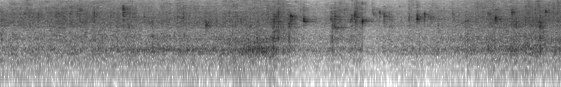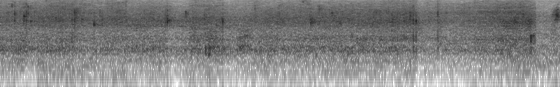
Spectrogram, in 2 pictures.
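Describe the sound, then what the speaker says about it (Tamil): Okra pieces fry in hot oil in a kadai, a steady bright crackling sizzle with occasional sharper pops, close and continuous, with no talk over it. "கடாயில எண்ணெய் விட்டு சூடாயிடுச்சு. ஒவ்வொரு வெண்டைக்காய் பீஸா எடுத்து சேர்த்துக்கலாம்."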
